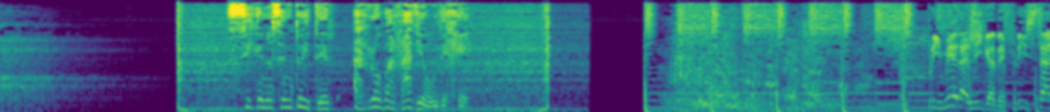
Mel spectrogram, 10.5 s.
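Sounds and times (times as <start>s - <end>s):
speech: 2.3s - 4.9s, 9.6s - 10.4s
big cat roar sound effect: 6.6s - 9.0s.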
